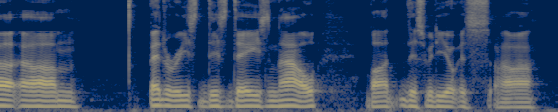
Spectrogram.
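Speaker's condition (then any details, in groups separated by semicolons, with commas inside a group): No condition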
